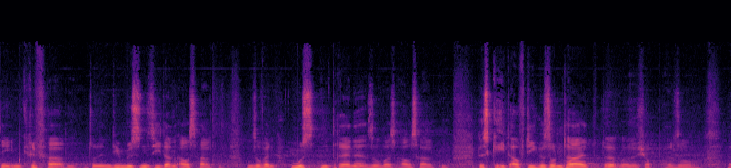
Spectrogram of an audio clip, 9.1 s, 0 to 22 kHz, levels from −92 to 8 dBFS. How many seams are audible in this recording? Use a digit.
1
